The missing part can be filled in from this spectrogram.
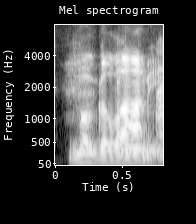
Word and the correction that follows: Modigliani: I know who that is, but that's not how you say it. – And his wife. Modigliani.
